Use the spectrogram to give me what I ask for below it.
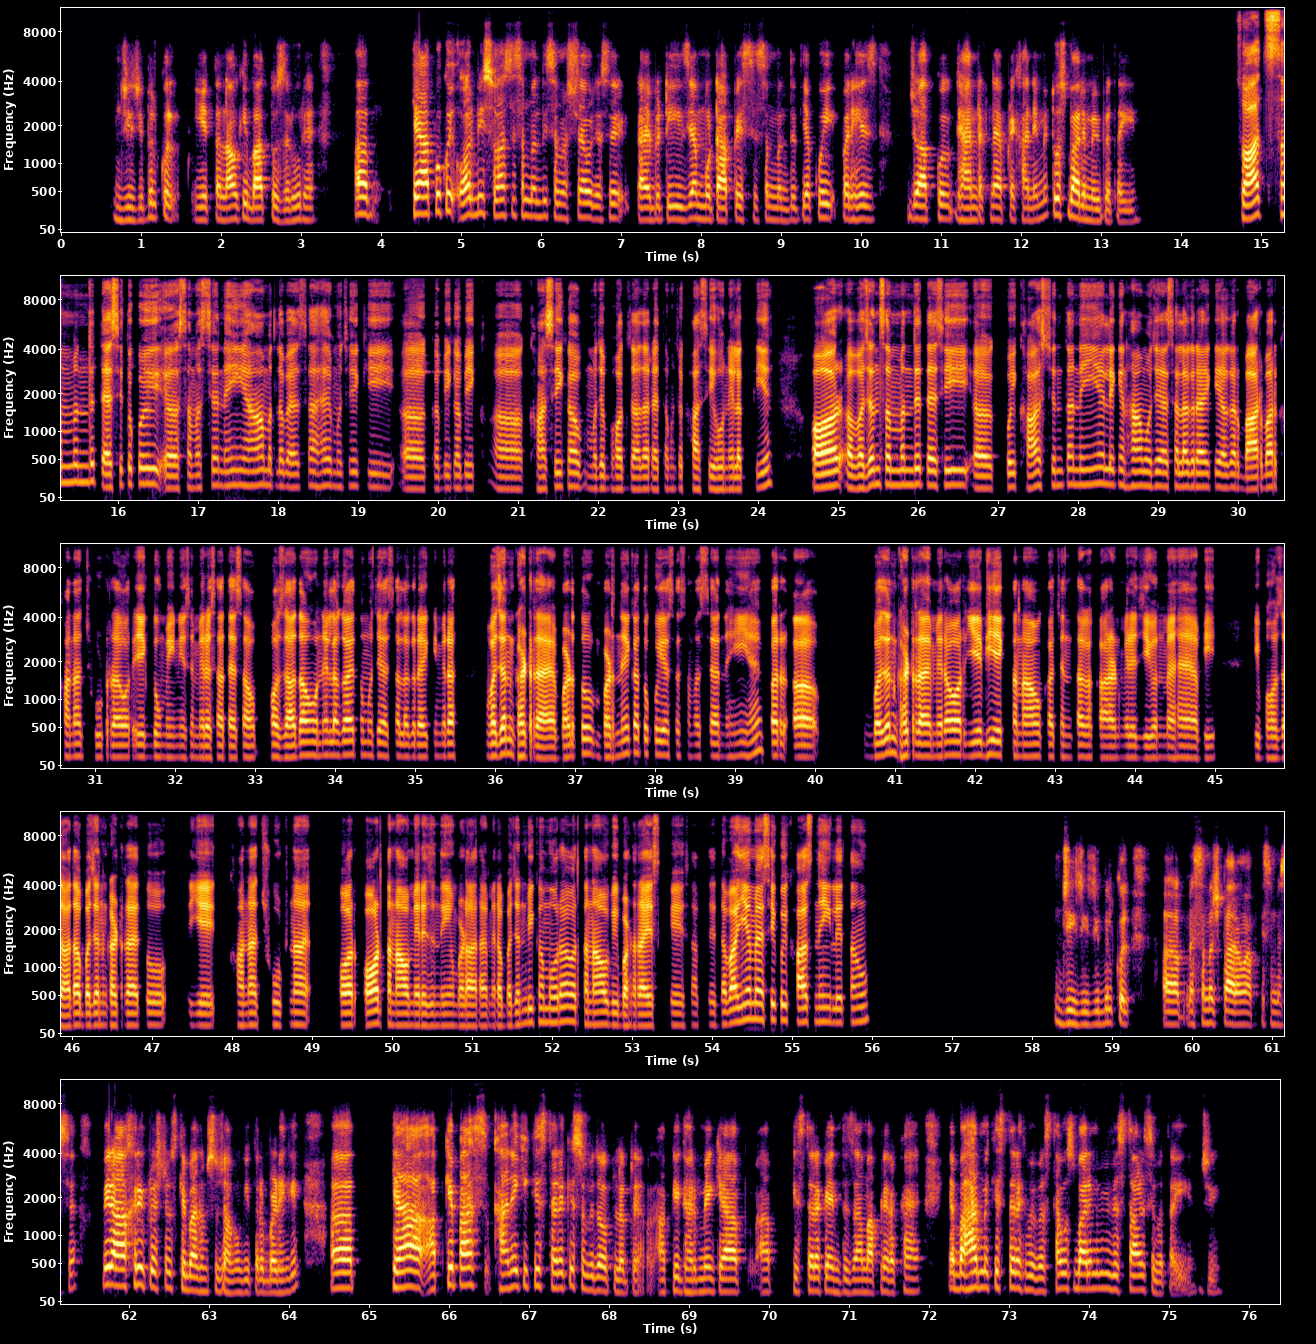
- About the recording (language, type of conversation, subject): Hindi, advice, क्या आपका खाने का समय अनियमित हो गया है और आप बार-बार खाना छोड़ देते/देती हैं?
- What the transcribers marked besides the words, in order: none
